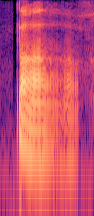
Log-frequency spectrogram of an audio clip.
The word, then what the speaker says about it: pars: So final S not pronounced, je pars.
